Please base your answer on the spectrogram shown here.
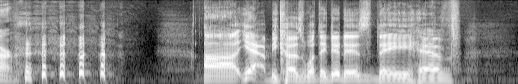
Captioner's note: laughs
